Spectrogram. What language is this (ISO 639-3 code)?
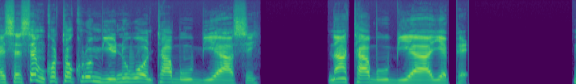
aka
